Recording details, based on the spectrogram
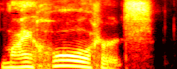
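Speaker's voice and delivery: slow, loud, mock pained scream.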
